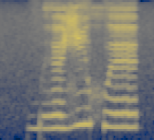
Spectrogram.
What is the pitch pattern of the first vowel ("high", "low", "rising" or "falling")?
low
